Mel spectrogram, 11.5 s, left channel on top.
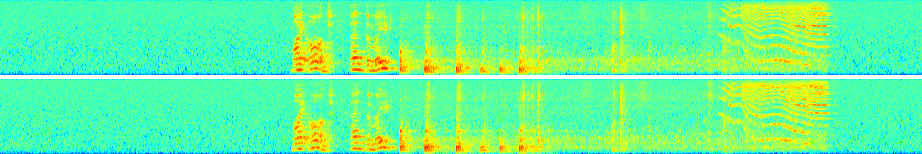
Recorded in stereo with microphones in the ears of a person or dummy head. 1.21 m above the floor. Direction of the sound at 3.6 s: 70° left (ahead or behind).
